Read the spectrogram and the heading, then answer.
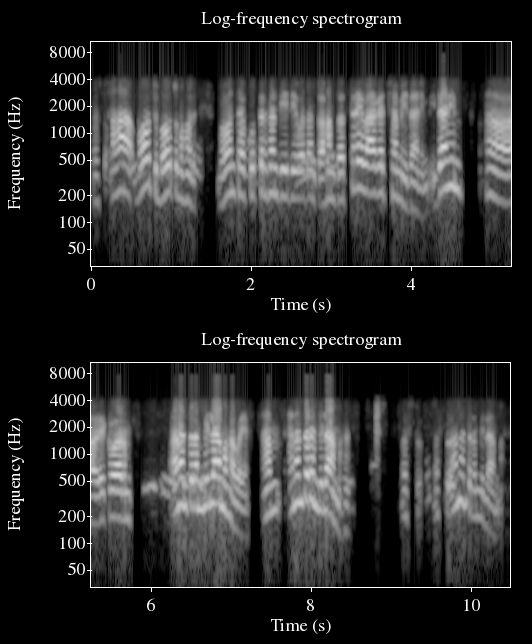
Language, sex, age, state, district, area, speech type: Sanskrit, male, 18-30, Karnataka, Chikkamagaluru, rural, conversation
